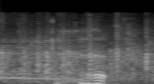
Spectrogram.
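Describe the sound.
A short round of applause, a patter of overlapping claps at moderate loudness, with a voice calling out briefly over it.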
